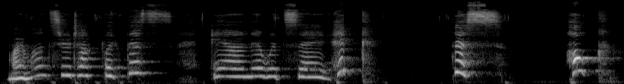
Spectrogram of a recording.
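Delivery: very high, squeaky little puppet monster; high-pitched monster voice. Shown as a demonstration. Teacher voicing a finger-puppet monster for Latin, high-pitched. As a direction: pipe up like Elmo, words drawn out. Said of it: "do it in a high-pitched voice".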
